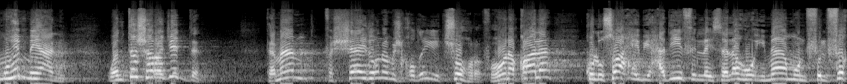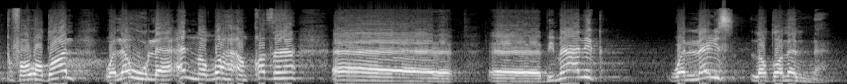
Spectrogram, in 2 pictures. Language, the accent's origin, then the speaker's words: Arabic; Egypt; في بلدنا مصر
